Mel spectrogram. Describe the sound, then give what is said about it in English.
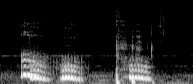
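A person's voice imitates a common wood pigeon call as the group's standard call, giving a few throaty, cooing hoots in a lilting rhythm, with two longer notes, a brief clipped one, and a final drawn-out coo. “The common wood pigeon.”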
